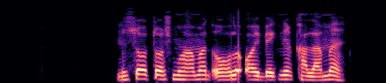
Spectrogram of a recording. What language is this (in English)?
Uzbek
